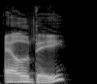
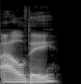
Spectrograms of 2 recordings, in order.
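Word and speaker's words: Eldey: The last place they lived was in a place called Eldi. Not Aldi. Great Middle Isle, but Elde, I think is how you say it.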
